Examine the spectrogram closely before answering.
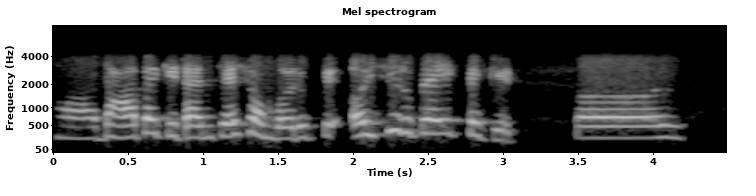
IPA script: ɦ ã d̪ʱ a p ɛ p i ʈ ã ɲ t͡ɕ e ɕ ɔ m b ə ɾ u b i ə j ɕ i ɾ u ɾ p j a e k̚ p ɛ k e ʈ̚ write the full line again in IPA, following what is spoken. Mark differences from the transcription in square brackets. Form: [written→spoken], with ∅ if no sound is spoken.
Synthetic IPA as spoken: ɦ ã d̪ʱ a p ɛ [p→k] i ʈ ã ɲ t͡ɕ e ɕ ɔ m b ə ɾ u [b→p] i ə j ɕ i ɾ u [ɾ→∅] p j a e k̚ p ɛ k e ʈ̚

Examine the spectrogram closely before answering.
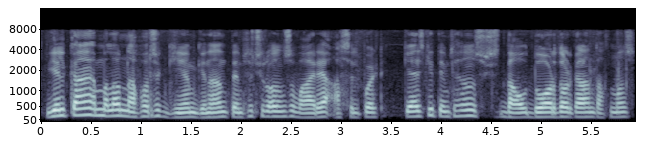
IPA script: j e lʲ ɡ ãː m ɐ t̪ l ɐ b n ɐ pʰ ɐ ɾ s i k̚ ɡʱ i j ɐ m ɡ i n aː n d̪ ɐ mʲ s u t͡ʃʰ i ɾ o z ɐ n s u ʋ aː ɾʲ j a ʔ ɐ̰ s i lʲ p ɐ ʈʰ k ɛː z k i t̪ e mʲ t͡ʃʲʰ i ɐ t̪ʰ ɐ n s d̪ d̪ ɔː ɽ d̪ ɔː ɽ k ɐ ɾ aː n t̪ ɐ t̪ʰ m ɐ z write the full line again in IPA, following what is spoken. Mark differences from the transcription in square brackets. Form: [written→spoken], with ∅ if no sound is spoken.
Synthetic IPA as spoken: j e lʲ [ɡ→k] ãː m ɐ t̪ l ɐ b n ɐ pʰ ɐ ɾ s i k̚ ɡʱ i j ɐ m ɡ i n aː n [d̪→t̪] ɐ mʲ s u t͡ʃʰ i ɾ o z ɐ n s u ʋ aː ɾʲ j a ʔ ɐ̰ s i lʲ p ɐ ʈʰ k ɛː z k i t̪ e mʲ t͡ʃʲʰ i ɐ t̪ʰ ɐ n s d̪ d̪ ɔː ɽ d̪ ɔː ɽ k ɐ ɾ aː n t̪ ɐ t̪ʰ m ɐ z

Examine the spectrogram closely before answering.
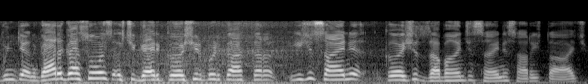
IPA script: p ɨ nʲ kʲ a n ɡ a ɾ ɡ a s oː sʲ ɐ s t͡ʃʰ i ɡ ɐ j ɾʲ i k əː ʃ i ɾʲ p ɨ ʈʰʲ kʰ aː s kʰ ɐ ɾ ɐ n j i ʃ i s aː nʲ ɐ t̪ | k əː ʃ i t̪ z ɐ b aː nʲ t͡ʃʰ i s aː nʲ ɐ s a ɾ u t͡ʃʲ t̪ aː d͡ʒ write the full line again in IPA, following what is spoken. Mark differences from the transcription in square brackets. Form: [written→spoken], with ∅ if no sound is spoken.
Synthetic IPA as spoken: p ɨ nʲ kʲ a n ɡ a ɾ ɡ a s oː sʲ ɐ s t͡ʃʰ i ɡ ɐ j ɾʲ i k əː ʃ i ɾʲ p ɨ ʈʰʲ [kʰ→k] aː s [kʰ→k] ɐ ɾ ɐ n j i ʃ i s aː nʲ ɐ [t̪→∅] | k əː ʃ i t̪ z ɐ b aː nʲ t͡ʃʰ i s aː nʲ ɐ s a ɾ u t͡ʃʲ t̪ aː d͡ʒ

